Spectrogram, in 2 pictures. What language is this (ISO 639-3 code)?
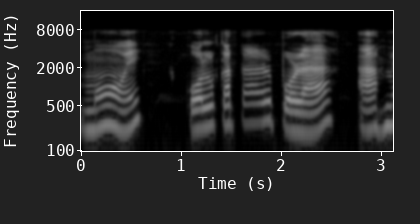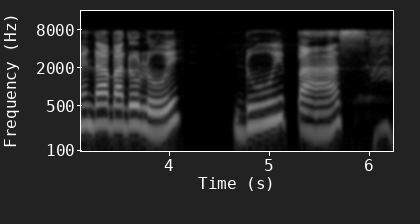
asm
